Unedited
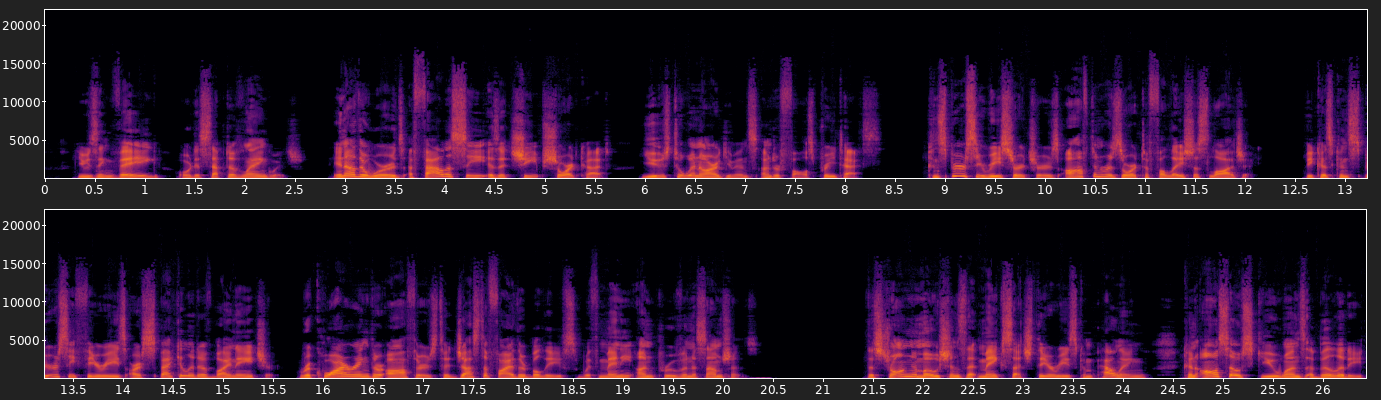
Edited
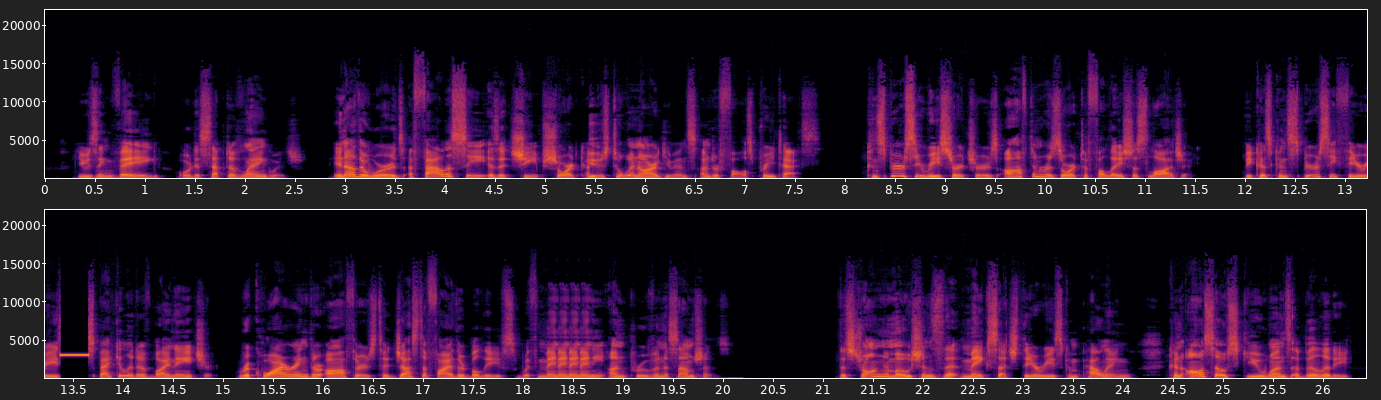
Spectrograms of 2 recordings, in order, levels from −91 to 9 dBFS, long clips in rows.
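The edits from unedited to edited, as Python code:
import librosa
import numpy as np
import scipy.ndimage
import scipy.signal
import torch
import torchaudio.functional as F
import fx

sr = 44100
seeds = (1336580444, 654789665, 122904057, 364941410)

y = fx.edit(x, sr, fx.cut(start_s=5.44, length_s=0.61),
    fx.bleep(start_s=13.98, length_s=0.29, hz=3070.0, db=-17.5),
    fx.stutter(start_s=18.85, slice_s=0.11, count=4),
    fx.stretch_span(start_s=22.33, length_s=0.27, factor=1.5), tone=tone)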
